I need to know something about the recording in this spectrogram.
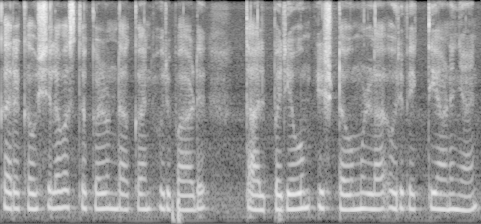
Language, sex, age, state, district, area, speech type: Malayalam, female, 18-30, Kerala, Thrissur, rural, spontaneous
